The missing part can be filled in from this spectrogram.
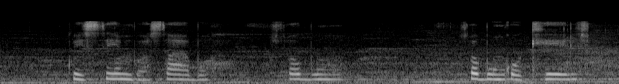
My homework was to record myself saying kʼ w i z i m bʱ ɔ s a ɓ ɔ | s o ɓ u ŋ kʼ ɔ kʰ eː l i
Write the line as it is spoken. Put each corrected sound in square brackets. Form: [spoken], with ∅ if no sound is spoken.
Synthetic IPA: kʼ w i [s] i m bʱ ɔ s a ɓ ɔ | s o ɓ u ŋ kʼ ɔ kʰ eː l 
